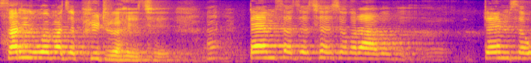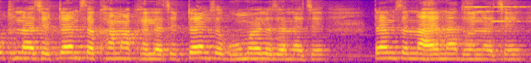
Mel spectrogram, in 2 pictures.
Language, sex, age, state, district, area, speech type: Maithili, female, 45-60, Bihar, Madhepura, rural, spontaneous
